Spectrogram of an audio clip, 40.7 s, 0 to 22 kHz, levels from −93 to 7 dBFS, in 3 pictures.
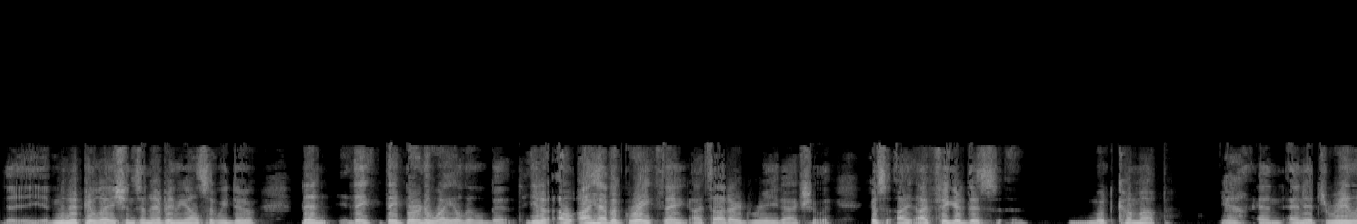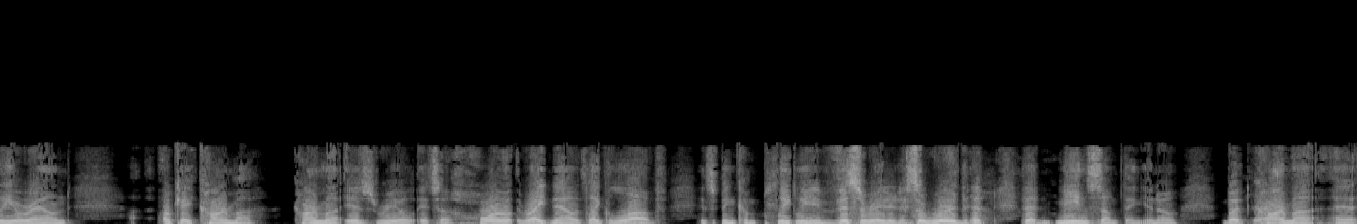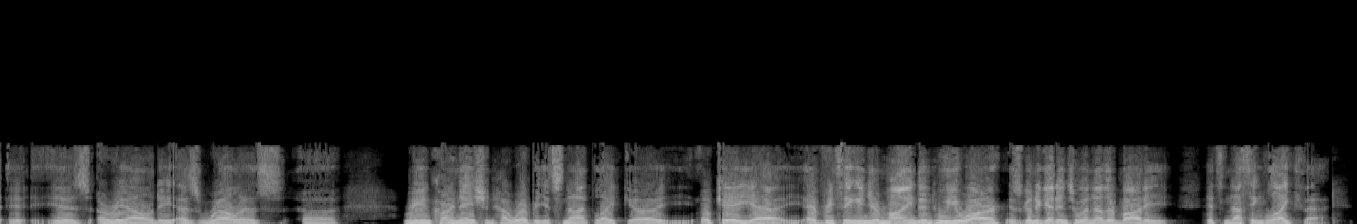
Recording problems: garbled, watery; badly; nothing above 7.5 kHz
distortion; slight; 10 dB below the speech

